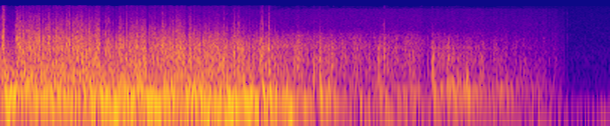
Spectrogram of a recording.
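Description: Fake bomb explosion sound effect: a loud, broad roar with a heavy low rumble that holds for about two seconds, then fades and cuts off abruptly.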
